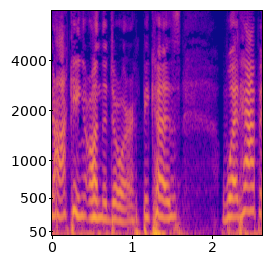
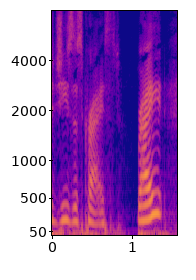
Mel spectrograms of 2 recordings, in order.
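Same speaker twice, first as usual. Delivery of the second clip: normal talking voice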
